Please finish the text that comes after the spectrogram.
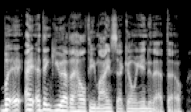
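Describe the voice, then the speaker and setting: A man's voice: medium pitch, expressive, fast talker, no echo, clean studio sound. An American man hosting a podcast, chatting casually and frankly with informal check-in phrases. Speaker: podcast host. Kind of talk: casual opinionated chat.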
